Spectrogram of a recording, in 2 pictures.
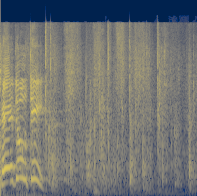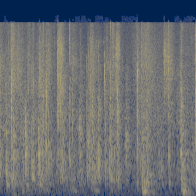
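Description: Boys' footsteps shuffle and knock on a wooden floor.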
